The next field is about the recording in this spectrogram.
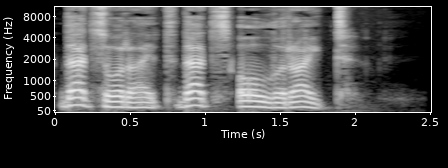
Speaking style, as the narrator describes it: Gog said quickly

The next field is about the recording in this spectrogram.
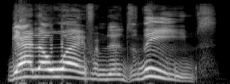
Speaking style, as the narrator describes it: he roared

